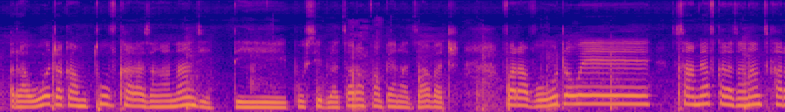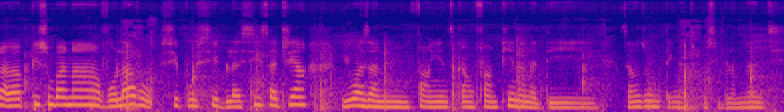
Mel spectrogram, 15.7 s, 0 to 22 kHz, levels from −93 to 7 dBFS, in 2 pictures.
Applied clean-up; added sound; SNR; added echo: none; Walk, footsteps / Siren; 16 dB; none.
